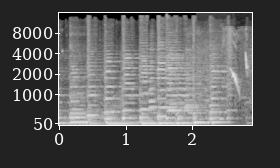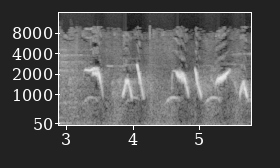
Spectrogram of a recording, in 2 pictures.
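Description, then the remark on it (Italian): A short stretch of music gives way to the call of one of the best-known songbirds in the world: a rapid series of bright, sliding whistled notes and chirps, clear and fairly loud, repeated in quick bursts with short gaps. “Questo è solo uno dei suoni di uno degli uccelli canori più conosciuti al mondo.”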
